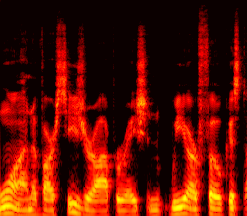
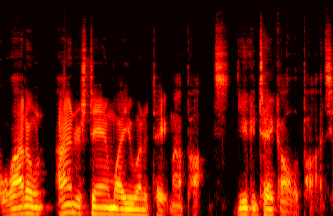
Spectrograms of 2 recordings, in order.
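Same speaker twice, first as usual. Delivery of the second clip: put-on angry male voice. Retelling an angry man's reply during a seizure: imitating an angry man. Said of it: "he just was angry".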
